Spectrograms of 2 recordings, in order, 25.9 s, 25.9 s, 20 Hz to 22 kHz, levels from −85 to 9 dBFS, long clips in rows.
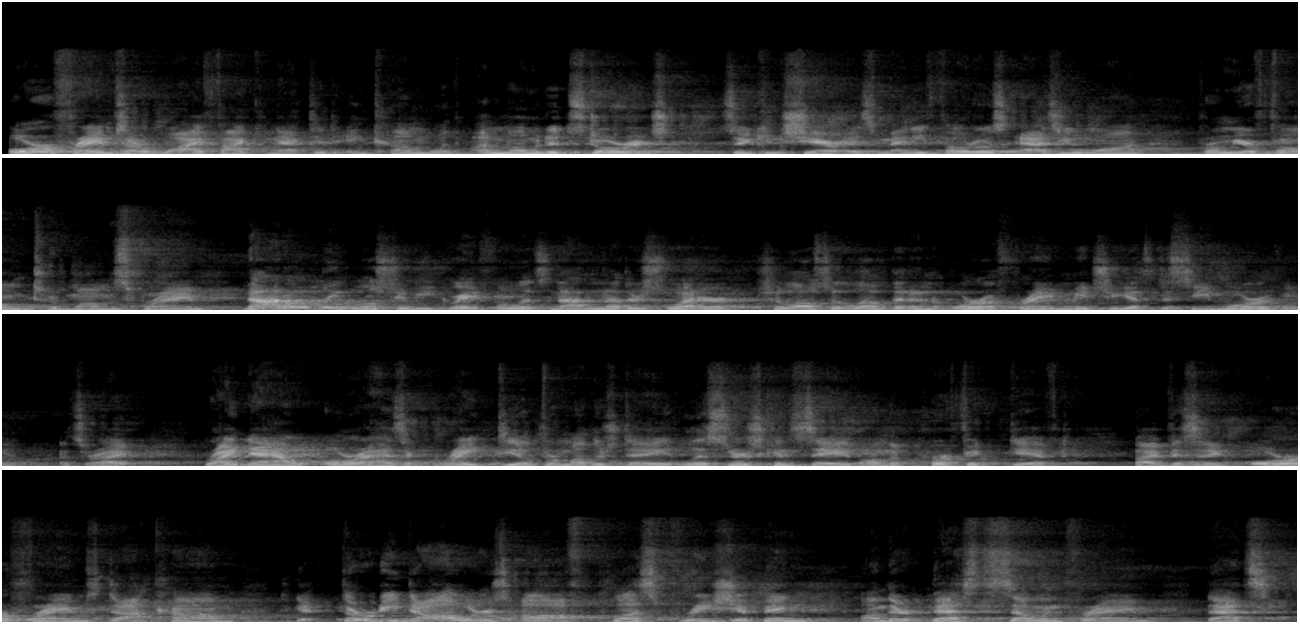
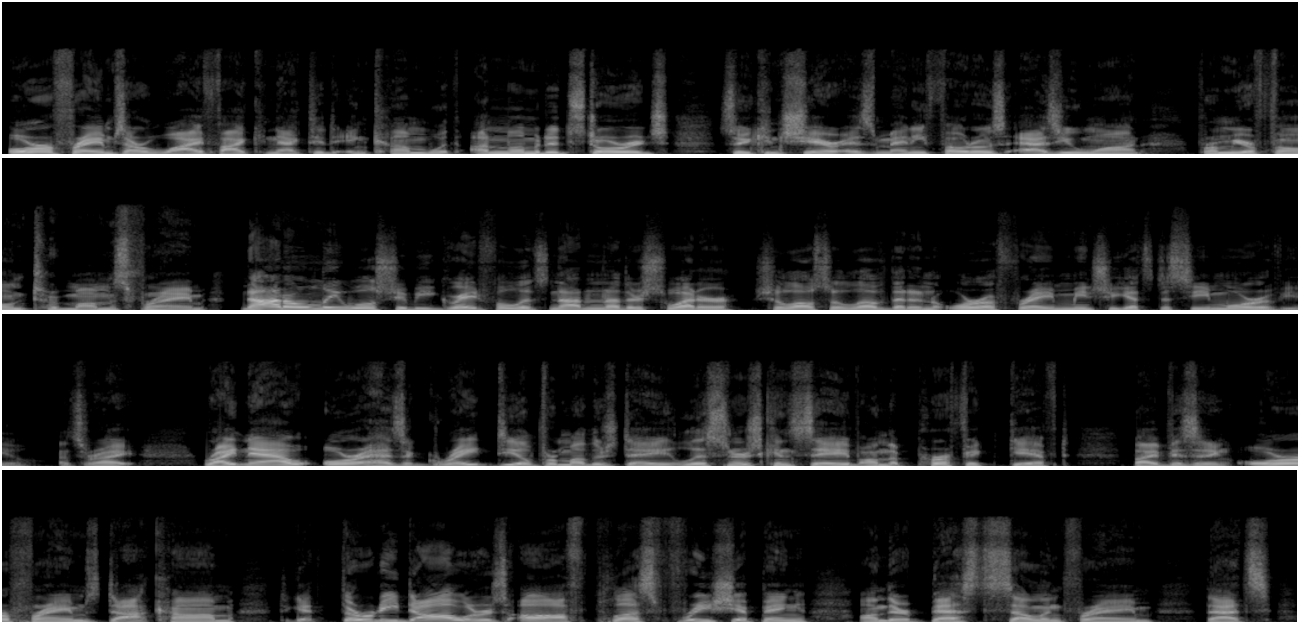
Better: second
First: room echo; noticeable; dies away in 1.4 s // off-mic speech; somewhat distant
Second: none

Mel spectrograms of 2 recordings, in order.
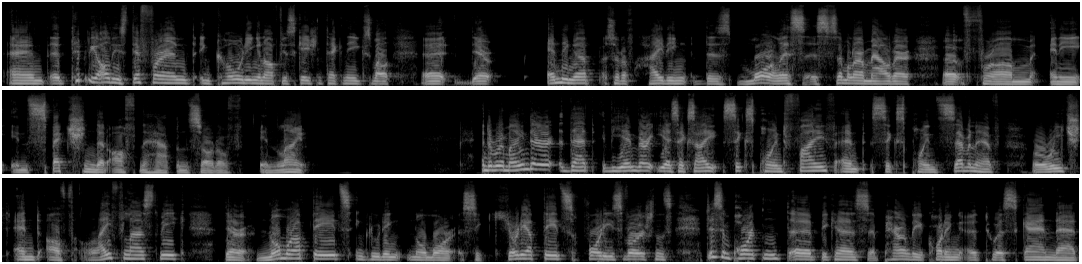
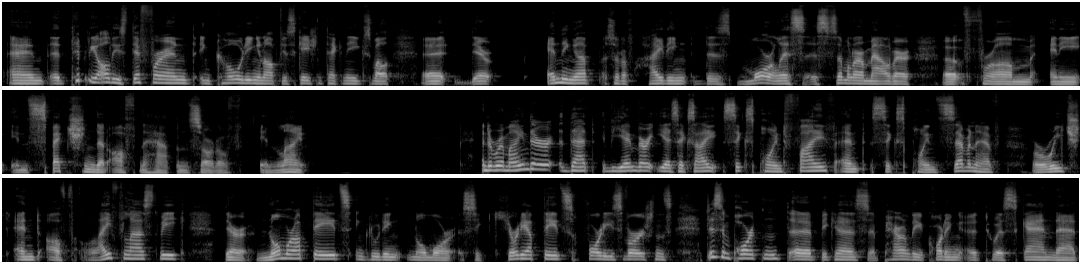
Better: second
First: distortion; slight; 10 dB below the speech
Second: none

